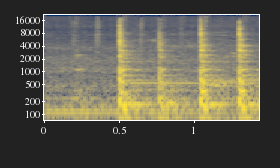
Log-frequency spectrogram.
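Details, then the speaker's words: Crash-damaged Honda Civic rear wheel: four sharp knocks when struck, each with a small loose clunk from a gap in a damaged hub, making the wheel, rotor and brake parts shake. "hear that little clunk? That is a gap. So yeah, whole hub is wonked."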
